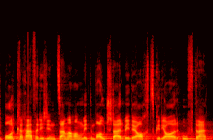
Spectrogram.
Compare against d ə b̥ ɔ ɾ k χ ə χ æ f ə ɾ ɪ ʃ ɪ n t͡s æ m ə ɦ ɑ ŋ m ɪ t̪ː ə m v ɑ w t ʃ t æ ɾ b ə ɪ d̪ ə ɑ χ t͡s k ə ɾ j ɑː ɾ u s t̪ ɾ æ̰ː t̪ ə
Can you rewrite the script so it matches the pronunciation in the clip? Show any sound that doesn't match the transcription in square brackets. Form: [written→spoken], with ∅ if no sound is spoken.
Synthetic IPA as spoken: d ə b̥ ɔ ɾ k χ ə χ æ f ə ɾ ɪ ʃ ɪ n t͡s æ m ə ɦ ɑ ŋ m ɪ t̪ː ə m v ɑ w t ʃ t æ ɾ b ə ɪ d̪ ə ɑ χ t͡s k ə ɾ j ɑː ɾ u [s→f] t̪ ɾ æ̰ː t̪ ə

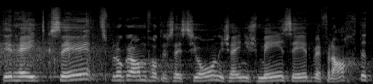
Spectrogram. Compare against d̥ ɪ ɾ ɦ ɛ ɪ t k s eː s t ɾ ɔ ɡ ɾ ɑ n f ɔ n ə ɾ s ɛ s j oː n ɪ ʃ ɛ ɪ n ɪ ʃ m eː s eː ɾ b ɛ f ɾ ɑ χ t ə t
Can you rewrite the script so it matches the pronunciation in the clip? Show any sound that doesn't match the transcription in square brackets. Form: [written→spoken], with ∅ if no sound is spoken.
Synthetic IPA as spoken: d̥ ɪ ɾ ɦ ɛ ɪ t k s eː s [t→p] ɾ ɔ ɡ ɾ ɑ [n→m] f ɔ [n→d] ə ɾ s ɛ s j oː n ɪ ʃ ɛ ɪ n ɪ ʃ m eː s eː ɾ b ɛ f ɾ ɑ χ t ə t

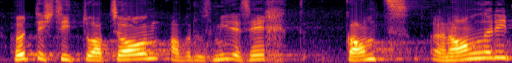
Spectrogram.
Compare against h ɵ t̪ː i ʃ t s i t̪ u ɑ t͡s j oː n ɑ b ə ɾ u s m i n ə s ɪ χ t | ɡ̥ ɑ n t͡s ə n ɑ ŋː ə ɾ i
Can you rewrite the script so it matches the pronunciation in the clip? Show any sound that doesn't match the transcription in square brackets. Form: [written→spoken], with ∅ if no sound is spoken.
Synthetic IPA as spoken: h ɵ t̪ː [i→ɪ] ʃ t s i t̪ u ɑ t͡s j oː n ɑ b ə ɾ u s m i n ə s ɪ χ t | ɡ̥ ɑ n t͡s ə n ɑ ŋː ə ɾ i

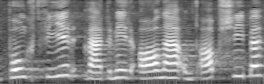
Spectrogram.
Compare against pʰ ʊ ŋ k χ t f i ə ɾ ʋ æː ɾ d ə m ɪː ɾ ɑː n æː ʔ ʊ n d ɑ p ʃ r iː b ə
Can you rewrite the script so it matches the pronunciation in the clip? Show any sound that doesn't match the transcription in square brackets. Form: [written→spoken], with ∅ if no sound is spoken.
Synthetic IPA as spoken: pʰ ʊ ŋ k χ t f [i→iː] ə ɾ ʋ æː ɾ d ə m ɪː ɾ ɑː n æː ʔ ʊ n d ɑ p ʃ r iː b ə

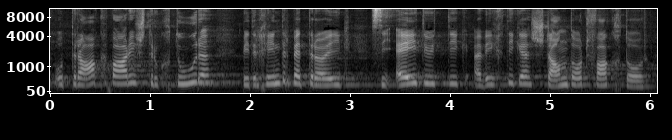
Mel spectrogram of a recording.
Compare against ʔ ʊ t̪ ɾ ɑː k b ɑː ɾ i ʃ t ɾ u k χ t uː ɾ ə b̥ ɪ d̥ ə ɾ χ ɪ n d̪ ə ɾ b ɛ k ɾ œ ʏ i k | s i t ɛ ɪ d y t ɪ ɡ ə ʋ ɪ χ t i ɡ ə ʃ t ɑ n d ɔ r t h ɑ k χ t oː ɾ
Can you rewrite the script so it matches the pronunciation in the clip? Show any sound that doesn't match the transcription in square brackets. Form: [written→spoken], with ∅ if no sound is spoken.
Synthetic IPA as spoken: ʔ ʊ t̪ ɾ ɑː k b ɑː ɾ i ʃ t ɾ u k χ t uː ɾ ə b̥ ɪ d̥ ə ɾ χ ɪ n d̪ ə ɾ b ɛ [k→t] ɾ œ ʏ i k | s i [t→ʔ] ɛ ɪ d y t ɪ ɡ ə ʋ ɪ χ t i ɡ ə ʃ t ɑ n d ɔ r t [h→f] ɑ k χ t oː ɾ

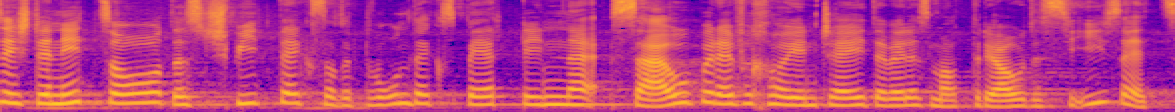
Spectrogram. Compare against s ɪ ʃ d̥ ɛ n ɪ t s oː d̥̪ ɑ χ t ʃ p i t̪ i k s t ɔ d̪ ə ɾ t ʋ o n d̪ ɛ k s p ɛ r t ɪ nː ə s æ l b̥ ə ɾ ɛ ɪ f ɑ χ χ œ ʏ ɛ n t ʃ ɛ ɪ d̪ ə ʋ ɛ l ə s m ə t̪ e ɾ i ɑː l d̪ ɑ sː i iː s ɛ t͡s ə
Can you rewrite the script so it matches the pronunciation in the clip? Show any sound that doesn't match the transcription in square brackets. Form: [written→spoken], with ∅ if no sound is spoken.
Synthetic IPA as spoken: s ɪ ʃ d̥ ɛ n ɪ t s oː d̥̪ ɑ [χ→s] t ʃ p i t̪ [i→ɛ] k s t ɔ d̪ ə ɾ t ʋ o n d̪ ɛ k s p ɛ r t ɪ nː ə s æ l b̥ ə ɾ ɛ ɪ f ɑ χ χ œ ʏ ɛ n t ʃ ɛ ɪ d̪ ə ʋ ɛ l ə s m [ə→ɑ] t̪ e ɾ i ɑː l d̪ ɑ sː i iː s ɛ t͡s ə

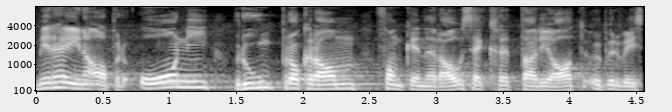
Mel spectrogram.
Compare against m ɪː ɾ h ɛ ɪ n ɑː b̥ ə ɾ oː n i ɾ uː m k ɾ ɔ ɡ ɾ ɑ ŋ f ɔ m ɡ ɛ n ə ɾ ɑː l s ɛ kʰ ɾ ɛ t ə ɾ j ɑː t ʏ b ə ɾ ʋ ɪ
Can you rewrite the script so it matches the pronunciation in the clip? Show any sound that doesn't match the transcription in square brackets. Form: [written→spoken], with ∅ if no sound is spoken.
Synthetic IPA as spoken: m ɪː ɾ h ɛ ɪ n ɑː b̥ ə ɾ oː n i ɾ uː m [k→p] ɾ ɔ ɡ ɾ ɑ [ŋ→m] f ɔ m ɡ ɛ n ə ɾ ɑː l s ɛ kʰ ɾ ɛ t [ə→ɑ] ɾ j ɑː t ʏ b ə ɾ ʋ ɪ

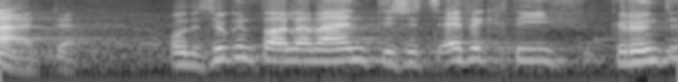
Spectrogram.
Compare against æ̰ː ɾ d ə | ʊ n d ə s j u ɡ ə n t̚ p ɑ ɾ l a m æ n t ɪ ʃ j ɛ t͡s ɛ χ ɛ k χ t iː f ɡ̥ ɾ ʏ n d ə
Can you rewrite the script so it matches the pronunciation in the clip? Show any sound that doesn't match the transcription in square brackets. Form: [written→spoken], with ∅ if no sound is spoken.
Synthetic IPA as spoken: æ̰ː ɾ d ə | ʊ n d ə s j u ɡ ə n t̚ p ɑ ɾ l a m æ n t ɪ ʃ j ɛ t͡s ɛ [χ→f] ɛ k χ t iː f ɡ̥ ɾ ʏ n d ə

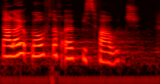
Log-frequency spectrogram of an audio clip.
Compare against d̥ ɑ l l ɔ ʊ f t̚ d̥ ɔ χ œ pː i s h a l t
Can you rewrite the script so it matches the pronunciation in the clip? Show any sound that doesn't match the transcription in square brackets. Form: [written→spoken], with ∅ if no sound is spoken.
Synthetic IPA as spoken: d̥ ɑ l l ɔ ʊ f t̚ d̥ ɔ χ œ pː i s [h→f] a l [t→t͡ʃ]

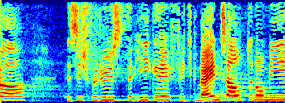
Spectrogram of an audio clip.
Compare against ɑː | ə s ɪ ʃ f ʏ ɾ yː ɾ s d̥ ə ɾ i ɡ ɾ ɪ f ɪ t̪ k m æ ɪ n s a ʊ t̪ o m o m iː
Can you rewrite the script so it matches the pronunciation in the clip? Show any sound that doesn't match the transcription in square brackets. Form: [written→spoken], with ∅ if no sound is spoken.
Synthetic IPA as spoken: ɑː | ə s ɪ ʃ f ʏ ɾ yː [ɾ→∅] s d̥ ə ɾ [i→iː] ɡ ɾ ɪ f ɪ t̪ k m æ ɪ n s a ʊ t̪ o [m→n] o m iː

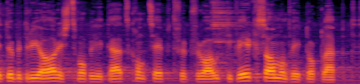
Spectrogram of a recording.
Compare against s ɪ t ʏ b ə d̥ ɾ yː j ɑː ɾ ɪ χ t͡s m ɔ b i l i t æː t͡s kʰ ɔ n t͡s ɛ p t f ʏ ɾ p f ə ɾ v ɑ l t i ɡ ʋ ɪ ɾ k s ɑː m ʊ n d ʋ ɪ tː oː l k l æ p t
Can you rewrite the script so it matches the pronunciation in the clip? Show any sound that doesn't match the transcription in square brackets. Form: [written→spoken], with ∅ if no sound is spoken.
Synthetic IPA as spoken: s ɪ t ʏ b ə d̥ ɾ yː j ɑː ɾ ɪ [χ→ʃ] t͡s m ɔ b i l i t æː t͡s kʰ ɔ n t͡s ɛ p t f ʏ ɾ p f ə ɾ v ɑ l t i ɡ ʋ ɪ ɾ k s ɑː m ʊ n d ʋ ɪ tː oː [l→∅] k l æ p t

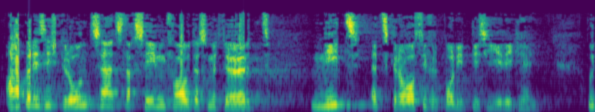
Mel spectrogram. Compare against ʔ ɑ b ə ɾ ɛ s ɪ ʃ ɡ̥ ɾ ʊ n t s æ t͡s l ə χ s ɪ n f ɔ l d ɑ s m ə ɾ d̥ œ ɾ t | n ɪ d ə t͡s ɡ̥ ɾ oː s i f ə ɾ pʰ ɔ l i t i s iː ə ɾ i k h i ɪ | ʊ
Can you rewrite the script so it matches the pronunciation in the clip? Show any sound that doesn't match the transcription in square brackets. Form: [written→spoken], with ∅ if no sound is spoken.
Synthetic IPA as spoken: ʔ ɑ b ə ɾ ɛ s ɪ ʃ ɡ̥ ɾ ʊ n t s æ t͡s l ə χ s ɪ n f ɔ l d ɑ s m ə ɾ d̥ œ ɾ t | n ɪ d ə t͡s ɡ̥ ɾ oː s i f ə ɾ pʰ ɔ l i t i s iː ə ɾ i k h [i→ɛ] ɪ | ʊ

